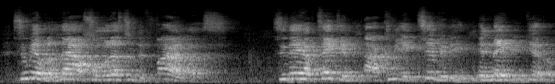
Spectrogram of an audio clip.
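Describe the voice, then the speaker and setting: Over noticeable background noise, a man talks at a moderate pace with an extremely high pitch. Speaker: spoken word poet. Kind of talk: spoken word poetry performance. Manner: rhythmic, preacher-like call and response.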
